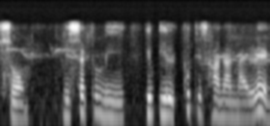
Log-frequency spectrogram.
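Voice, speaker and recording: A woman with a Jamaican accent speaks at a fairly low pitch with fairly even intonation, the sound dry and close with no echo. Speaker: woman telling her personal experience. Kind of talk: personal testimony, storytelling.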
